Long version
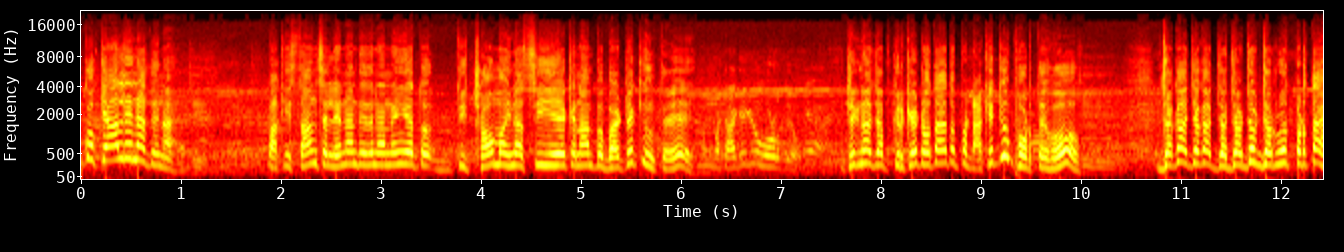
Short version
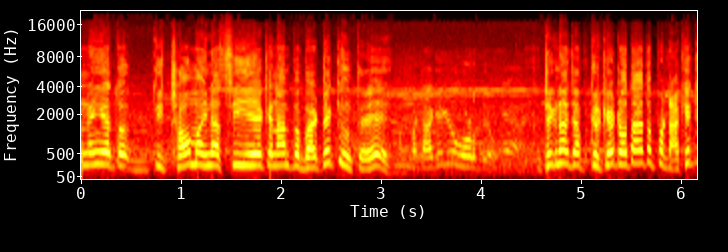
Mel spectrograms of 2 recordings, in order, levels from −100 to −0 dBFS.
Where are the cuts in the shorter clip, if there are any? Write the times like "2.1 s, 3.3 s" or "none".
none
